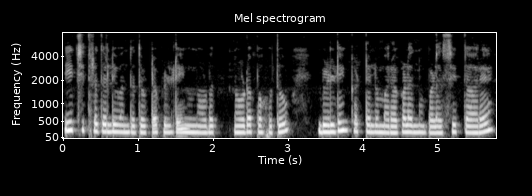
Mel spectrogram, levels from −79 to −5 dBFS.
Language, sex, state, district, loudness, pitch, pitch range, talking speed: Kannada, female, Karnataka, Bangalore, -14 LUFS, 195 Hz, 185-205 Hz, 115 wpm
